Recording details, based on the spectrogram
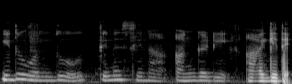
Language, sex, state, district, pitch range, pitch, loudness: Kannada, female, Karnataka, Bangalore, 160-195 Hz, 180 Hz, -26 LUFS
